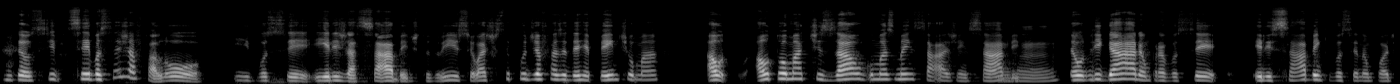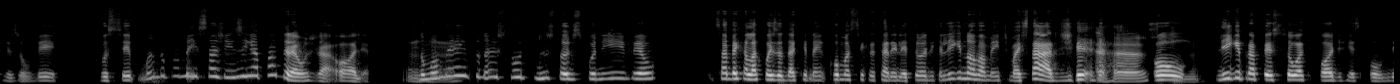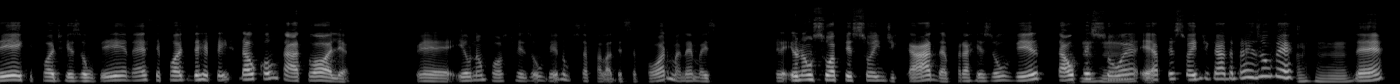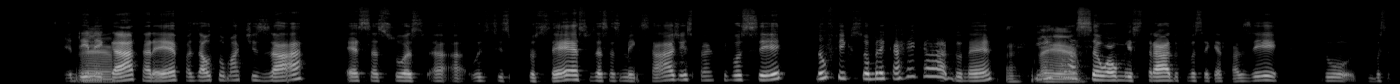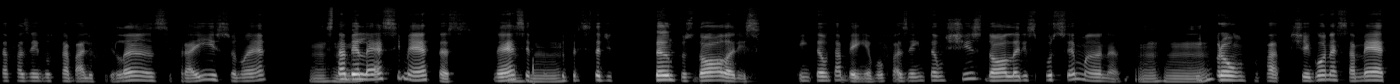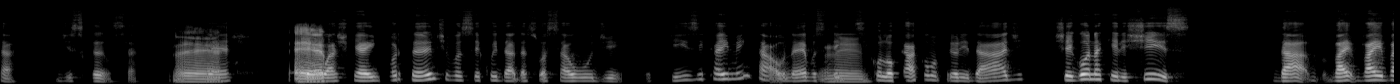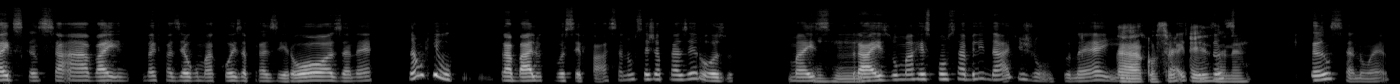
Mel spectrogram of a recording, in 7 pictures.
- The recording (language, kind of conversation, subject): Portuguese, advice, Como posso manter o equilíbrio entre o trabalho e a vida pessoal ao iniciar a minha startup?
- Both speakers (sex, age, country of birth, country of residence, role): female, 50-54, Brazil, Portugal, advisor; male, 30-34, Brazil, United States, user
- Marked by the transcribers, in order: chuckle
